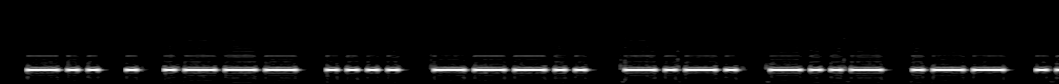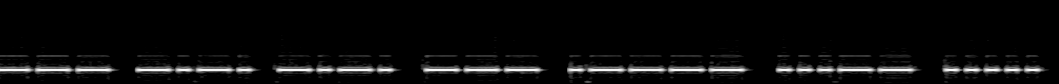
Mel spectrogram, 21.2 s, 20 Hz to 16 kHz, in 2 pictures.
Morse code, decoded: DE JH8CXW JCC O135

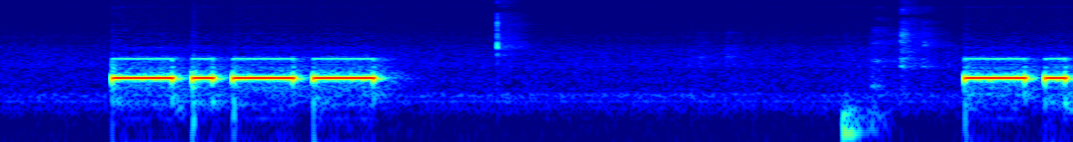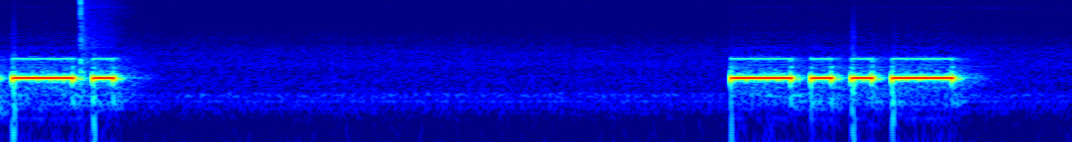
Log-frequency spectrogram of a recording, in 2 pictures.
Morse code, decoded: Y C X

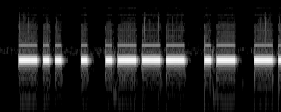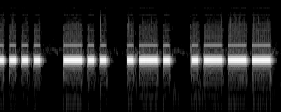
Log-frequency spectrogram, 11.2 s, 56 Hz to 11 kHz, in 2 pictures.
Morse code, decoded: DE JA6DRJ

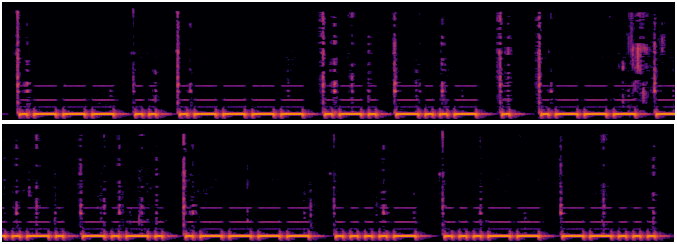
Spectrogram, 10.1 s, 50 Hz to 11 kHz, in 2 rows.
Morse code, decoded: JI1RXE JCC 1437

